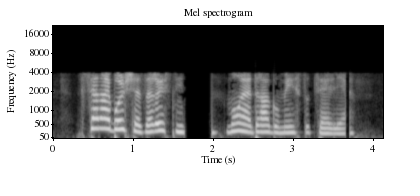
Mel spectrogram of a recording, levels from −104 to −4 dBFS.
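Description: At 1.64 s the speech cuts out for 340 ms, and at 3.65 s for 50 ms. This is packet loss filled with silence, with the receiver playing nothing for missing packets of what sounds like 10 ms each. Each gap appears as a flat waveform and a blank spectrogram column, with hard edges.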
